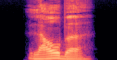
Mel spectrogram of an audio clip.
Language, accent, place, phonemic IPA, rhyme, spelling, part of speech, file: German, Germany, Berlin, /ˈlaʊ̯bə/, -aʊ̯bə, Laube, noun, De-Laube.ogg
- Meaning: 1. garden house 2. bower, arbor (shady, leafy shelter in a garden or woods) 3. arcade (covered passage, usually with shops) 4. bleak (kind of fish)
